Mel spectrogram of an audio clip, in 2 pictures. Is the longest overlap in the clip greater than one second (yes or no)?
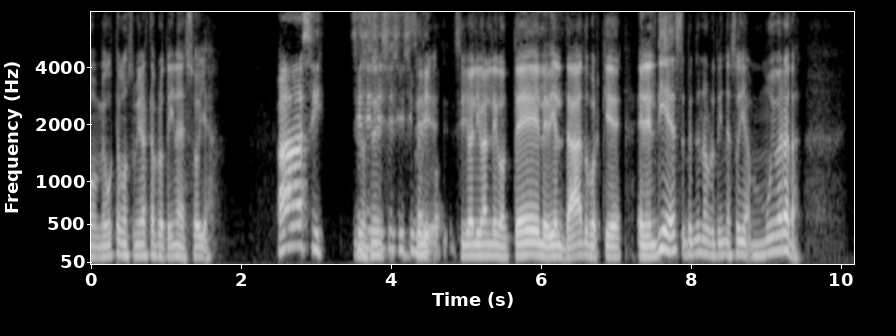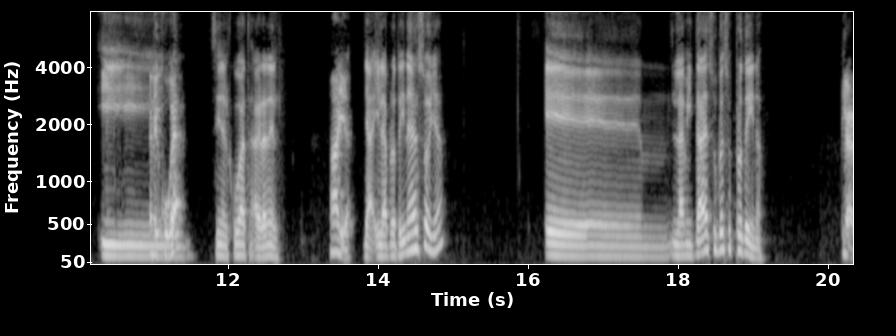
yes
